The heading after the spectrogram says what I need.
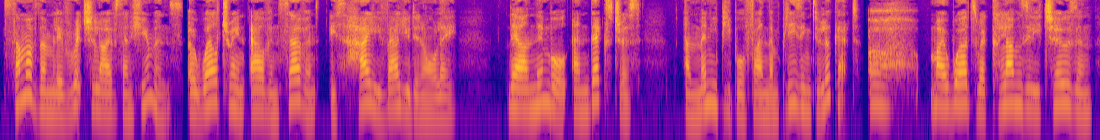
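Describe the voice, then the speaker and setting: A woman playing a devout, gentle, romantic young companion in a fantasy video game, speaking in formal, earnest phrases. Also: medium pitch, normal speed, no echo, studio quality, lightly acted. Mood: apologetic.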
